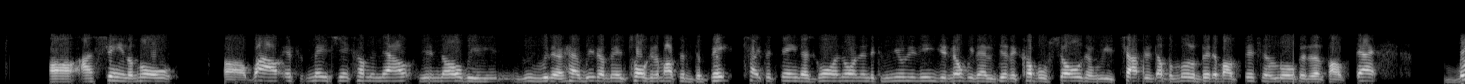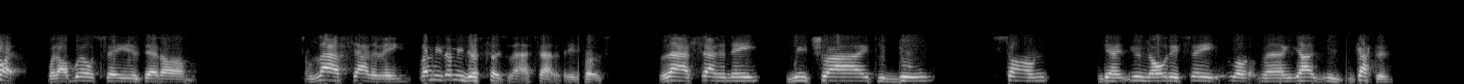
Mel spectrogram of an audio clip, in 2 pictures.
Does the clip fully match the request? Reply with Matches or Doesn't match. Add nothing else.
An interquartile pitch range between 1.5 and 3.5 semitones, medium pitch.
Matches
